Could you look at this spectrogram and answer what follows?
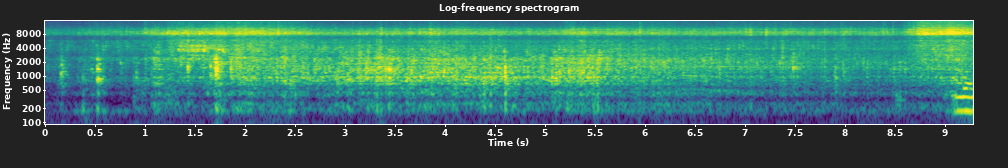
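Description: Pabda fish frying lightly in oil in a pan, a continuous bright sizzle that swells after the first second and holds steady, close by, with faint crackles and no voices.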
